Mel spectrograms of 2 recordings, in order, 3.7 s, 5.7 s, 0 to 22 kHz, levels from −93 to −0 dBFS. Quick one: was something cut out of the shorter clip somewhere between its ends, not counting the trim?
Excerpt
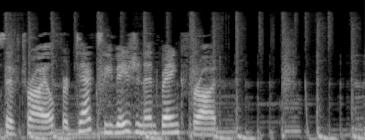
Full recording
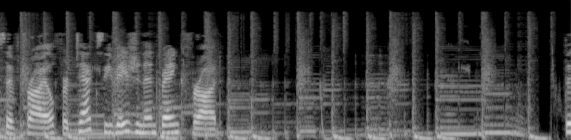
yes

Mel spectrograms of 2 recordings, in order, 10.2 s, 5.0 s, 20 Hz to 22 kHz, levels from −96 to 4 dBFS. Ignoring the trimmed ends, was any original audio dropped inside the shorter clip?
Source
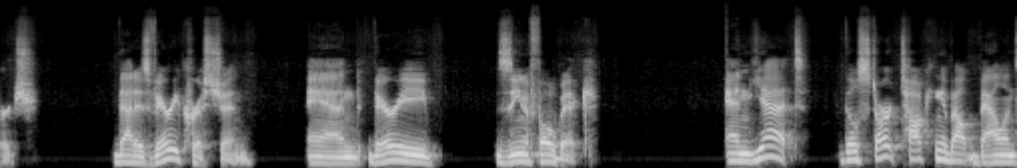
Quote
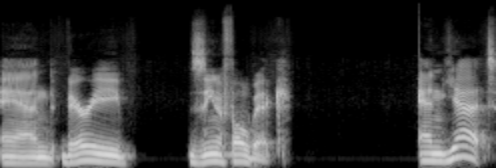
no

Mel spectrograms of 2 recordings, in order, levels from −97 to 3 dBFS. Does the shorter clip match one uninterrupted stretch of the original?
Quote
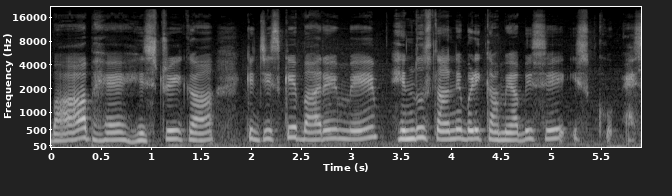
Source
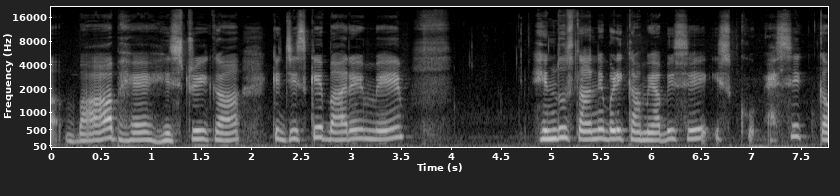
no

